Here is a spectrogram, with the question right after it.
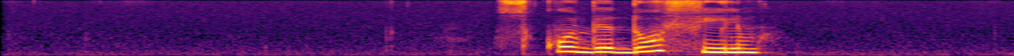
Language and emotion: Russian, neutral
